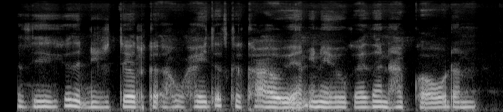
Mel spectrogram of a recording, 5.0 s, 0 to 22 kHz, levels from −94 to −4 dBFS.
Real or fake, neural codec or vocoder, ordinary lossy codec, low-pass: fake; vocoder, 44.1 kHz, 128 mel bands every 512 samples, BigVGAN v2; none; none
